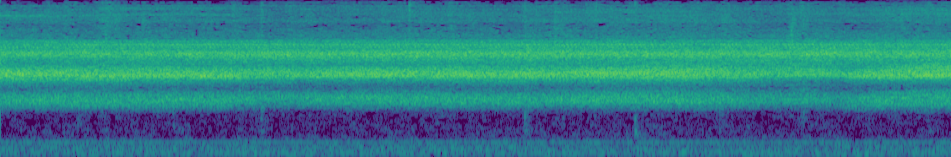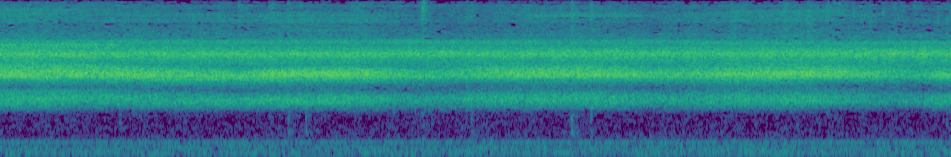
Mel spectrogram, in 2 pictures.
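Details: Massed frogs in rain form a continuous high-pitched chorus that swells gently in places, set against a constant low roar of rain and a few isolated drip-like clicks.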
